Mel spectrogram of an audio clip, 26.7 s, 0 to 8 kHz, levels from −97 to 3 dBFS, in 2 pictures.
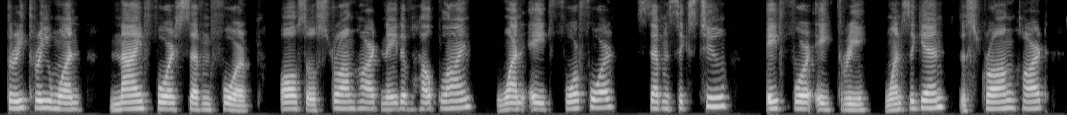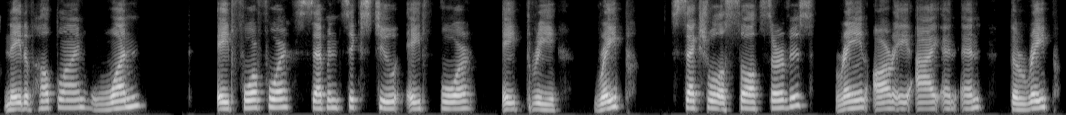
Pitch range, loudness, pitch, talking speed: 160-195 Hz, -22 LUFS, 175 Hz, 65 wpm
